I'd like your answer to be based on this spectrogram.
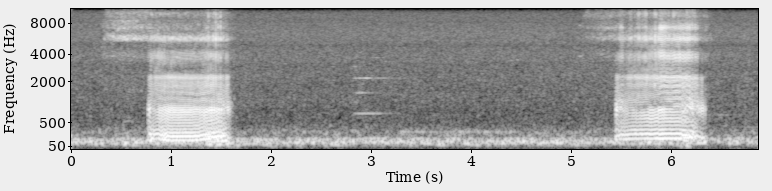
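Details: Puppy fallen asleep standing up behind her blanket: two long, rumbling snoring breaths about five seconds apart over steady background noise.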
